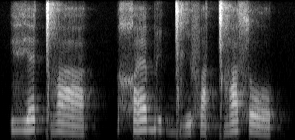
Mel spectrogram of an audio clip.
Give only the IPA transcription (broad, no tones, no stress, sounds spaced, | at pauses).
vʲ ɛ ɡ͡ǀ aː | χ ɛ b i ɡ͡ǀ i f a ɡ͡ǀ a s o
